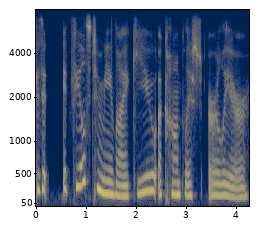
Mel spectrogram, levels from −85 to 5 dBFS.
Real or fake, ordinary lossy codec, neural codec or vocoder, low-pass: real; Opus, 32 kbps; none; 7.2 kHz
